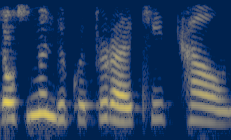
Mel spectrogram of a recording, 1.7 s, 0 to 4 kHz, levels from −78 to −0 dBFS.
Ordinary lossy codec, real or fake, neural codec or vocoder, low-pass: none; fake; codec, 16 kHz, 1 kbps, X-Codec, HuBERT features, trained on balanced general audio; 3.6 kHz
